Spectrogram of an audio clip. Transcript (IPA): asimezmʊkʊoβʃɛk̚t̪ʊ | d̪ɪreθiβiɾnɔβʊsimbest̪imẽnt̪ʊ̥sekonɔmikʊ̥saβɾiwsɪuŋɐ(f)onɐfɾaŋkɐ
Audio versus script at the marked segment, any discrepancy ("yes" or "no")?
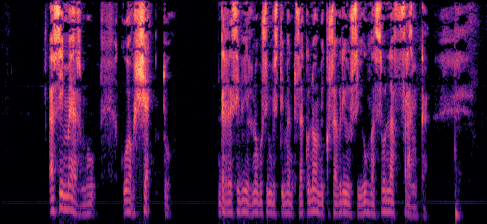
yes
